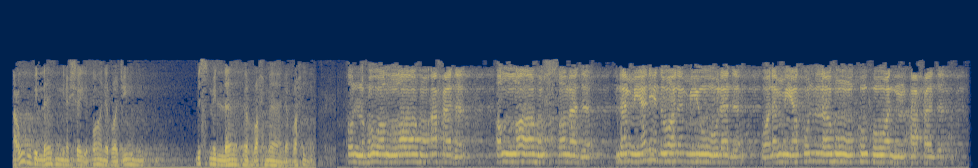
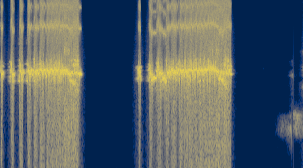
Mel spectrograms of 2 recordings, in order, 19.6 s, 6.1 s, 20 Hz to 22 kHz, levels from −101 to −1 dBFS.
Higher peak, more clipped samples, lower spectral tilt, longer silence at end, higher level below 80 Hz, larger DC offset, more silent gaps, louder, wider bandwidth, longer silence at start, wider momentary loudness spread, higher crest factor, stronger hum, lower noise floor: about the same, -6 dBFS vs -6 dBFS; neither; first, -7 dB/octave vs 2 dB/octave; second, 0.1 s vs 1.45 s; second, -54 dBFS vs -46 dBFS; first, 0.6% vs under 0.1%; neither; second, -23 LUFS vs -4 LUFS; second, 5.4 kHz vs over 20 kHz; first, 0.2 s vs 0 s; first, 12 LU vs 8 LU; first, 18 dB vs 4 dB; neither; second, -48 dBFS vs under -90 dBFS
